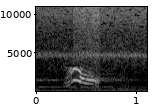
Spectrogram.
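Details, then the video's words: Black-backed jackal alarm-calling on a morning safari in a South African private game reserve, 26 March 2021, near fresh leopard tracks, a call given only on spotting danger; one short descending, harmonic yelp against a steady insect hum. "that's a black-backed jackal and they very rarely do that call unless they've spotted something that was dangerous"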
